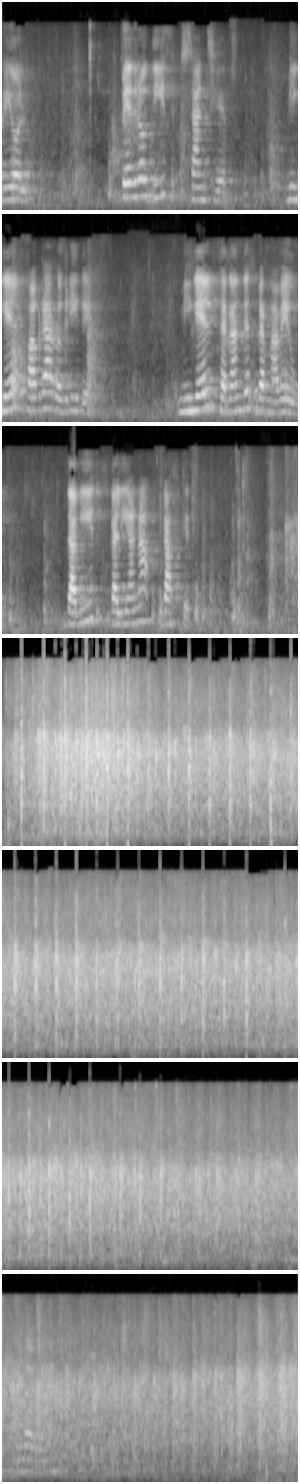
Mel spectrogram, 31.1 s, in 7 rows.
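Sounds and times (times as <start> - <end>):
speech: 0.0 - 0.6, 1.7 - 3.6, 4.3 - 6.0, 7.1 - 9.0, 9.8 - 12.0
audience applauding at graduation ceremony: 13.0 - 31.0.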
